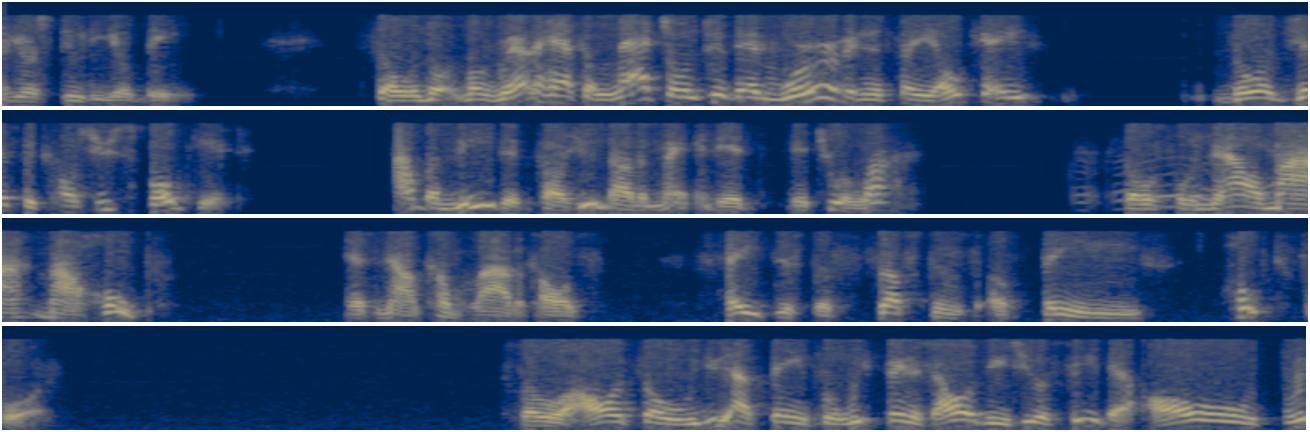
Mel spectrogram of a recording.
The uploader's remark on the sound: LML uses a progressive live call in format.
